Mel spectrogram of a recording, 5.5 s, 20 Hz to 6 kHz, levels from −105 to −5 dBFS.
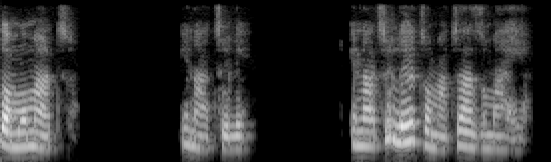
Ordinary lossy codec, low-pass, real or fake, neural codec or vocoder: AAC, 48 kbps; 5.4 kHz; real; none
